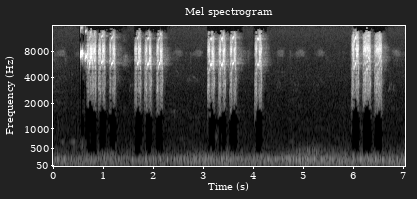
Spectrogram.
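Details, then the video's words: Blue-crowned hanging parrot in lively, excited calling used as a lure to prompt other birds to call: clusters of two to four very high, thin buzzy notes, short pauses between groups, soft low hum beneath. "SERINDIT GACOR EMOSI || Pancingan Ampuh Agar Serindit Rajin Bunyi"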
